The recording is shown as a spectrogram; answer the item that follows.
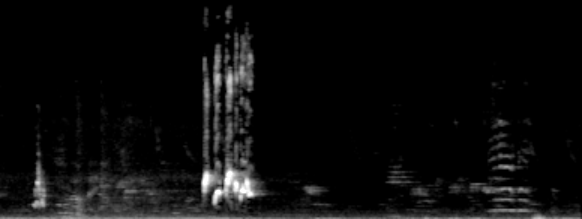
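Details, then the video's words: Red-whiskered bulbul in training for competitive singing, aimed at newly caught birds, gives a single bright warbled phrase of quick up-and-down whistles midway, with a soft distant bird call and low background rumble. "LUYỆN CHÀO MÀO HÓT ĐẤU/ BỔI NHANH MỞ MỎ SỔ GIỌNG/ CHÀO MÀO HÓT VUI MỖI NGÀY"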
